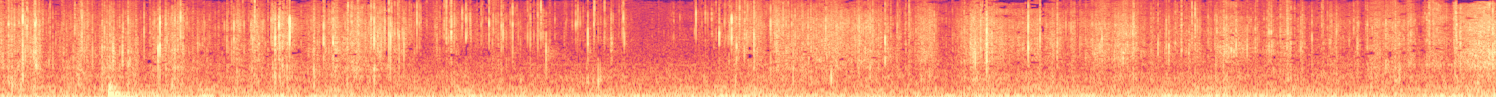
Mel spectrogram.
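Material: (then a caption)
Tissue paper. A wad of small, thin, colored tissue paper squares is squeezed in the fist and crinkled between cupped palms with the fingertips. The result is a steady, dense crinkling with bright, crisp crackles over a soft low rumble, with one sharper thump near the start.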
